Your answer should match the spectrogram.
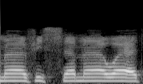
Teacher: السماوات أضغمت اللام في السين · Term: اللام شمسية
